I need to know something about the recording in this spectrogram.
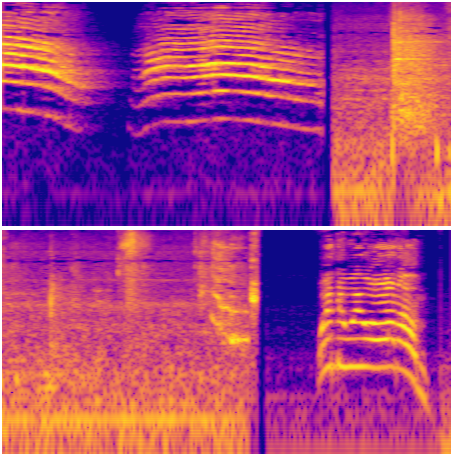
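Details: Pet cat in a humorous compilation, indoors, opening with two long descending meows, then a stretch of noisy chatter, and ending with a final arched meow over background hum.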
